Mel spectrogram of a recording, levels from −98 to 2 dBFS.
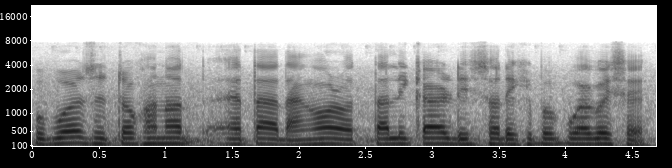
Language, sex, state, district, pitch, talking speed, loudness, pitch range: Assamese, male, Assam, Hailakandi, 150 Hz, 115 wpm, -14 LUFS, 145-155 Hz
